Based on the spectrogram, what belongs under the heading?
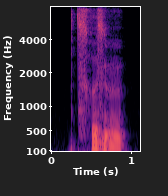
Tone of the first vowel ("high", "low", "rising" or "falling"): high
